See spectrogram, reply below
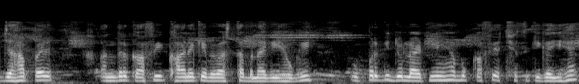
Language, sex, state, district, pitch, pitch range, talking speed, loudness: Hindi, male, Chandigarh, Chandigarh, 180 Hz, 170-195 Hz, 225 wpm, -15 LUFS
